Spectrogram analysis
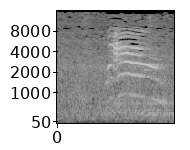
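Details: Female domestic kitten indoors gives a single clear meow, rising then gently falling and fading over about half a second, with a quiet room background.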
